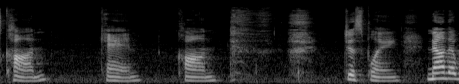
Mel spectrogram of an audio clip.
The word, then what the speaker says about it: Cannes: khan is definitely silent so do not say canis or cans but rather simply can can with the famous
